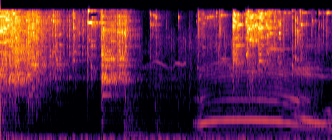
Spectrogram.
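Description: Glass shattering from a gunshot, its crash dying away with a few sharp clinks. About one and a half seconds in, a man's loud drawn-out yawn starts, rising and falling in pitch.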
